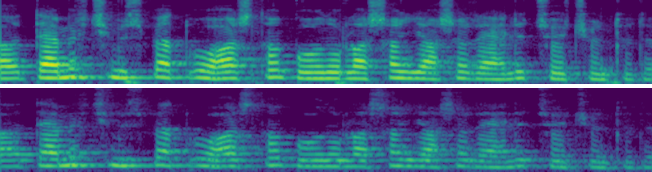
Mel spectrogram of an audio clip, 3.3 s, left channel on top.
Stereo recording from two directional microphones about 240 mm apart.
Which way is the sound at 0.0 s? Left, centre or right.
Left.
